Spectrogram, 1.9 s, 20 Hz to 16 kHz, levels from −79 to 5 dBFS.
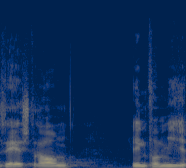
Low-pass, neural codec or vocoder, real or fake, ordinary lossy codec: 14.4 kHz; codec, 44.1 kHz, 2.6 kbps, SNAC; fake; none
